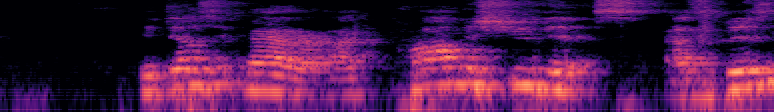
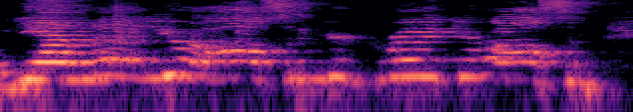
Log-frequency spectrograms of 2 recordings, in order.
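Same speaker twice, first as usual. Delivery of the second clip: high, loud cheering from the front row; shouting fan; 10 semitones higher, 4 dB louder than usual. Retold or imitated. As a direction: yell it like a starstruck fan. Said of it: "There's a guy in the front row".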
